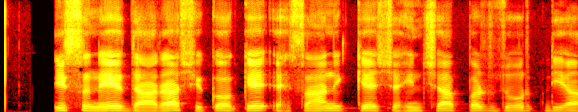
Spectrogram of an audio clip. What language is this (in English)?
Urdu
